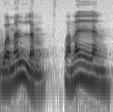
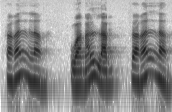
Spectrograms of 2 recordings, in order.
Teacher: Buni burunni bekitib ham bemalol o'qiy olasiz. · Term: g'unnasiz idg'om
